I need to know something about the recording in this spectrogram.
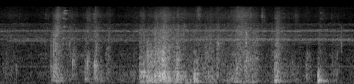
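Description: A wooden door scrapes and knocks as it is pushed open.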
